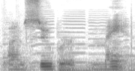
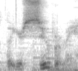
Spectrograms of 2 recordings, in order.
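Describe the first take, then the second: First: The stress is on man in Superman. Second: The stress is on super in Superman.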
